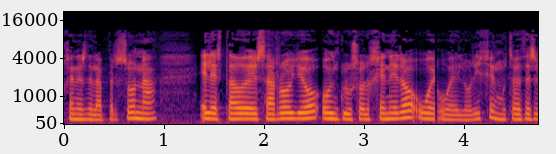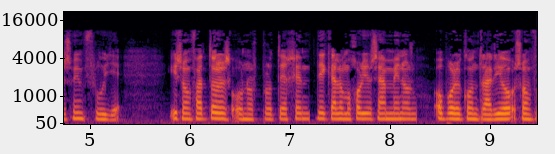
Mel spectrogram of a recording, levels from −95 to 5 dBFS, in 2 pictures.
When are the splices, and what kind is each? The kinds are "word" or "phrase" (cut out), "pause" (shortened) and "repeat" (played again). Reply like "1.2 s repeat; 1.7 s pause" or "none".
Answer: 3.7 s word; 6.4 s word; 7.2 s word; 8.3 s word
